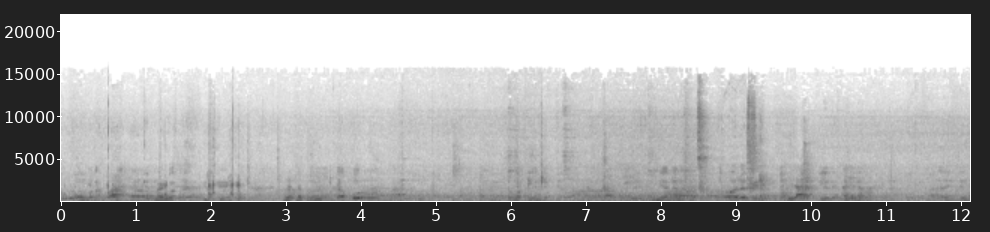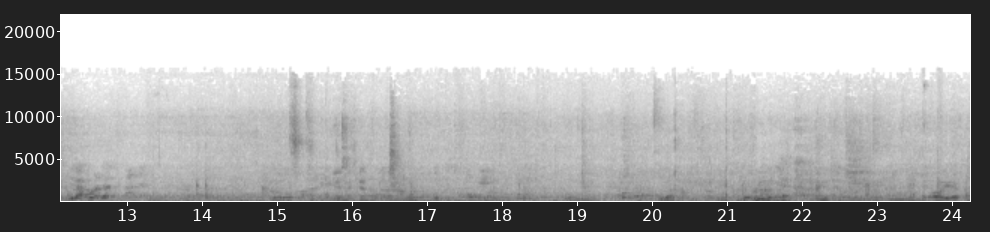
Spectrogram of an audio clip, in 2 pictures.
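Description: Several men talk nearby as a group walks along.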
